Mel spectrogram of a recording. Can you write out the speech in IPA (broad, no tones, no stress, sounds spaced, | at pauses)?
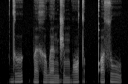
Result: d ɯ | p ɛ x ə w ɛ n d͡ʒ ə m b ɔ t | qʼ u s u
